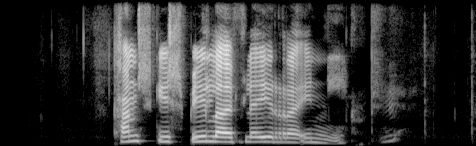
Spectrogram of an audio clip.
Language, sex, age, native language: Icelandic, male, 10, Icelandic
